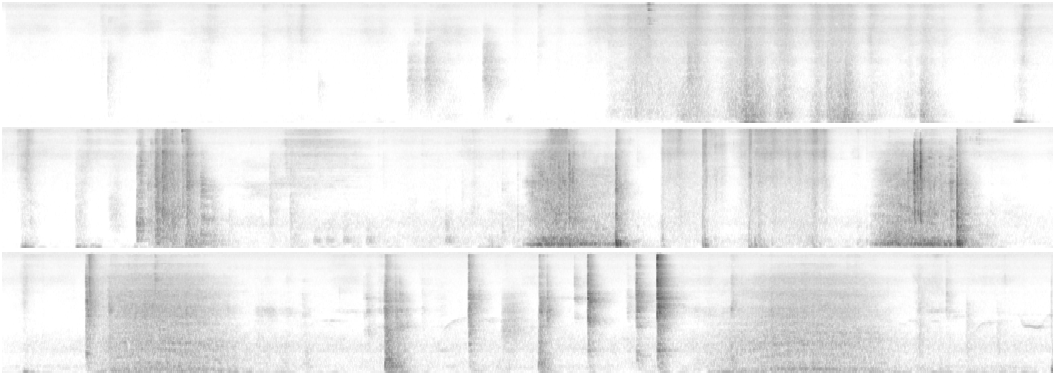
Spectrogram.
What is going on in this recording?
I stood up from bed, went to the window and opened it. Afterwards I opened the drawer and took a T-Shirt. I went to the wardrobe, opened it, took a sweater hanging on a coat hook and closed the wardrobe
